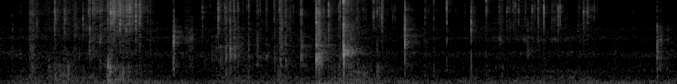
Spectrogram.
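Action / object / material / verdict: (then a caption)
scrape / translucent glycerin soap bar / glycerin soap / none. A metal blade scrapes flakes off a solid translucent glycerin soap bar with a yellow coating, held in the hand. A quick, irregular run of short, dry, crinkly scrapes sounds bright and crisp, with almost no low end. A denser burst of shaving comes near the start, then sharper single strokes follow and fade into quiet.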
